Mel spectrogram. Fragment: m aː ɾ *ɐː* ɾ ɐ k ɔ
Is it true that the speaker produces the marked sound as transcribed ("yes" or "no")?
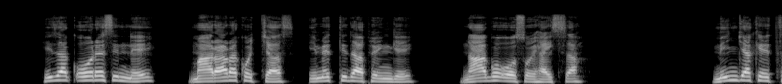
no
